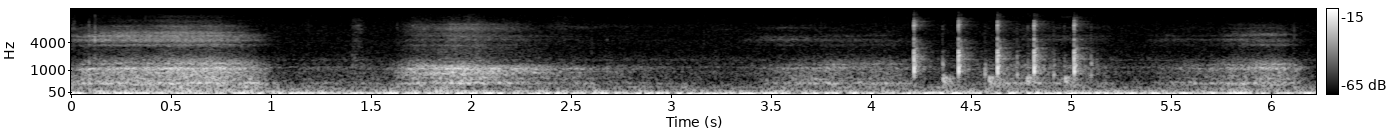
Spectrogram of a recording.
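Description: A rapid run of five small plastic clicks about four seconds in, an Xbox controller's buttons pressed to step down through a menu, with soft breathing in between.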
